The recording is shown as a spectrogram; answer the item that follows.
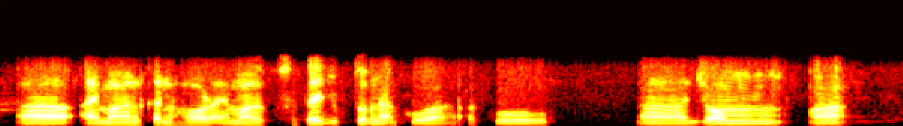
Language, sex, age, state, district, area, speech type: Santali, male, 18-30, West Bengal, Malda, rural, conversation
